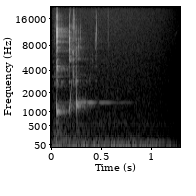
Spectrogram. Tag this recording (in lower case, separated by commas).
drip, liquid, rain, raindrop, water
